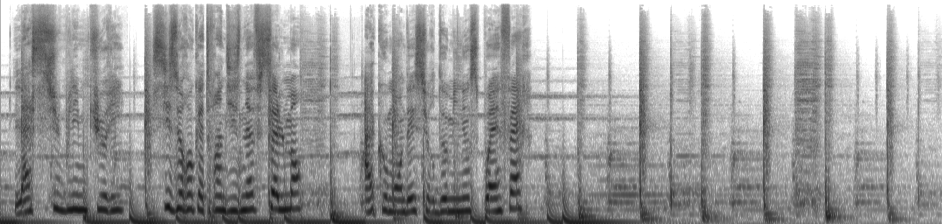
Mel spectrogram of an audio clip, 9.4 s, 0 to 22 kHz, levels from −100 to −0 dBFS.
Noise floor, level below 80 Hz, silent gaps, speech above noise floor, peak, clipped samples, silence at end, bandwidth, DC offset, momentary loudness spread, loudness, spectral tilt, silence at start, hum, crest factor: -38 dBFS; -24 dBFS; none; 23 dB; -2 dBFS; under 0.1%; 0.2 s; over 20 kHz; under 0.1%; 16 LU; -17 LUFS; -4.5 dB/octave; 0 s; none; 16 dB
